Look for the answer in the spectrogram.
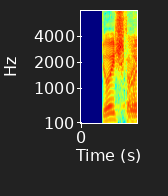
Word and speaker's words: Deutschland: Deutschland. – Deutschland.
